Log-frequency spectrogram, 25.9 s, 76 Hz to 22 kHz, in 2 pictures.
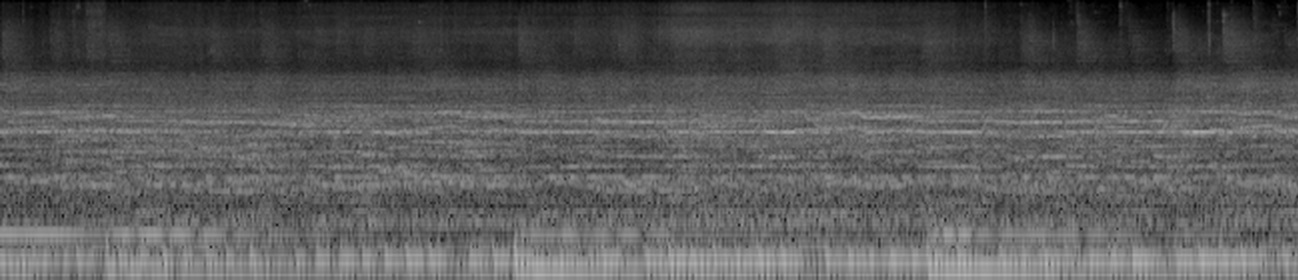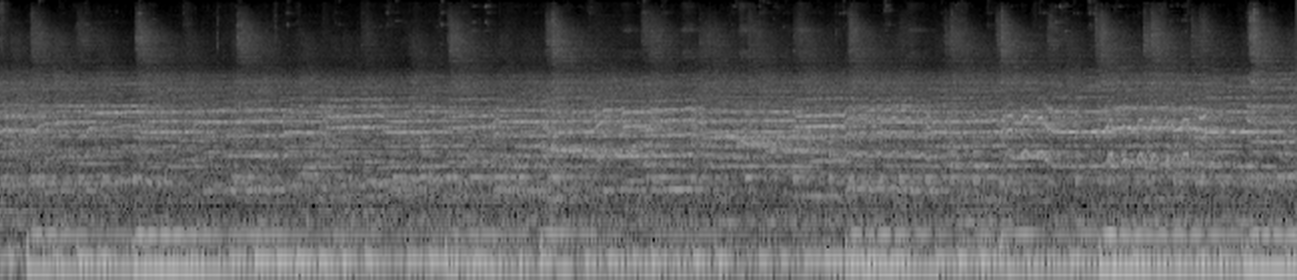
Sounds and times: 0.0s traditional performing teams 25.9s

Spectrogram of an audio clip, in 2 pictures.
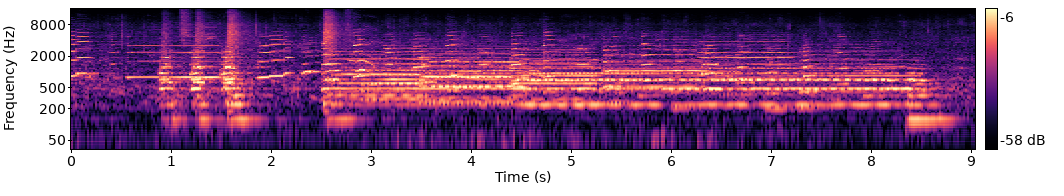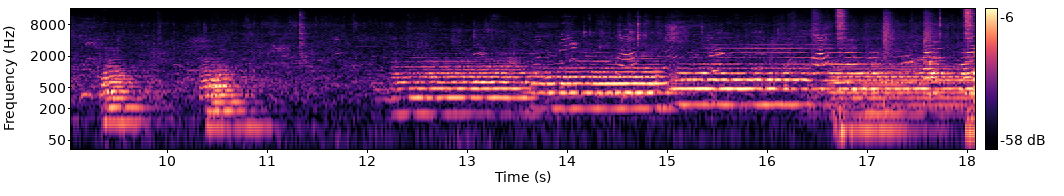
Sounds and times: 0.0s people on main town square are listening 18.0s

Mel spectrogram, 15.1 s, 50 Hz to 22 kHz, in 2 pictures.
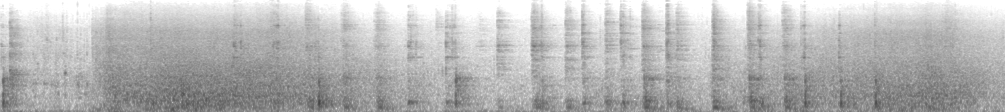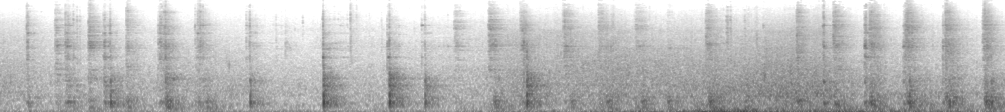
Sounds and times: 0.0s waves 15.0s

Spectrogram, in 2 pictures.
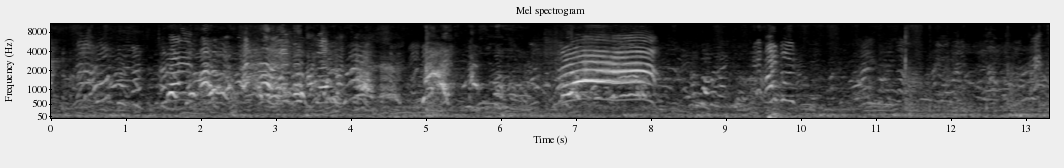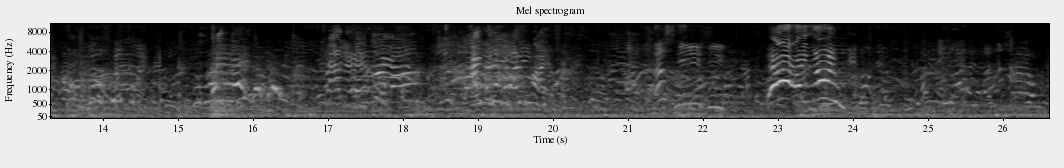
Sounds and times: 0.0s Kids playing 26.6s

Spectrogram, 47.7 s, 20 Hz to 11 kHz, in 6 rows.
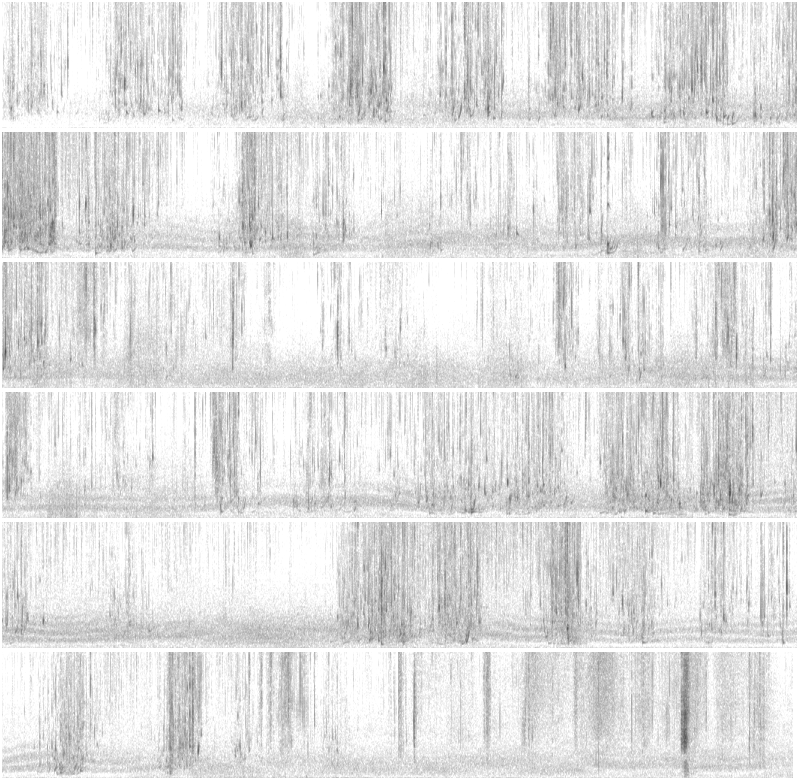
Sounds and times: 0.0s feet, gravel-stones, mud 20.1s
0.0s river 47.6s
20.8s feet, gravel-stones, mud 47.6s

